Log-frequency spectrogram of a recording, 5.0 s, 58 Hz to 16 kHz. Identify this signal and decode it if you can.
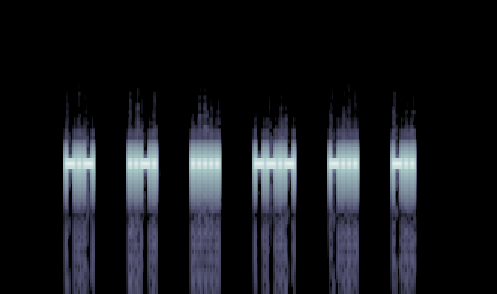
Morse code, heard as a keyed tone, about 40 wpm, spaced as for 19 wpm, 700 Hz. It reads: KF5QBD
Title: USA Call Signs - 6 Characters - 4x Character Spacing - 40wpm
